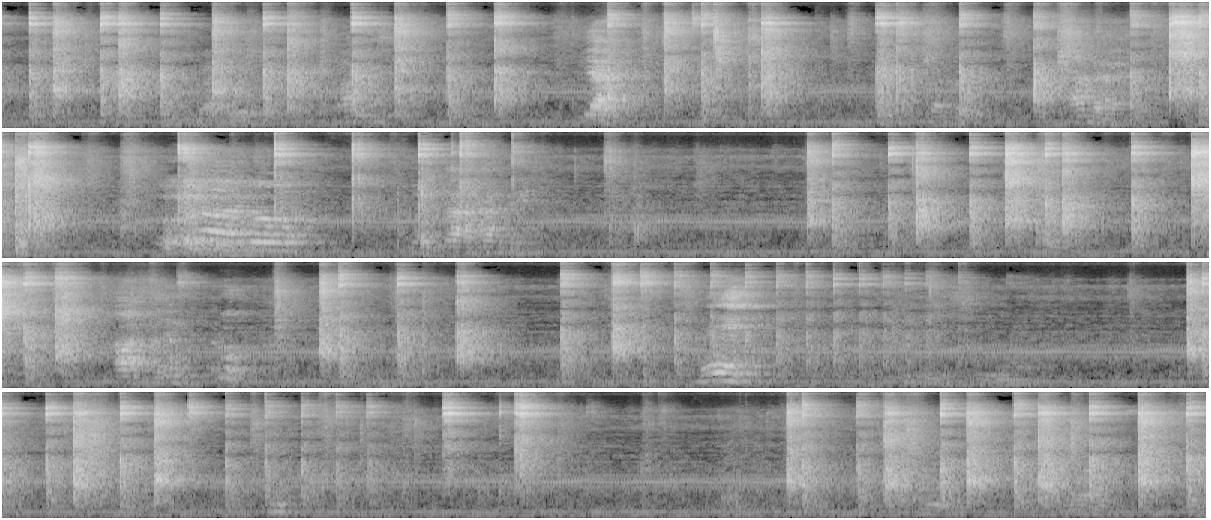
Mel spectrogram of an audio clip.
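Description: Table tennis rally: the ball clicking off the paddles and bouncing on the table in quick, regular ticks. Several rallies run one after another, with short breaks between them.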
